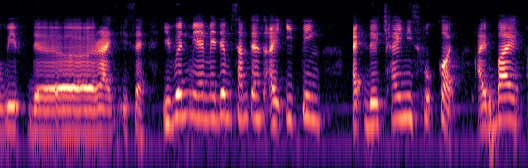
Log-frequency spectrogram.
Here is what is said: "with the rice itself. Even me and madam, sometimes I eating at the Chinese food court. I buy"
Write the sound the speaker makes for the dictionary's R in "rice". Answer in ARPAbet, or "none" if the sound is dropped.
R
